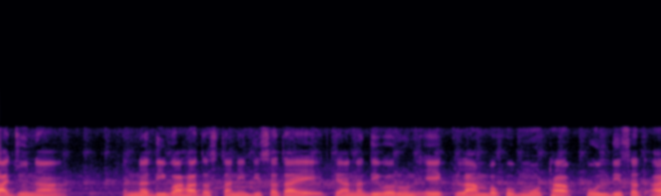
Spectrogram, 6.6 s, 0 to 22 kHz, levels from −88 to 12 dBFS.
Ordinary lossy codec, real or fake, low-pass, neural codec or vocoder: none; real; none; none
